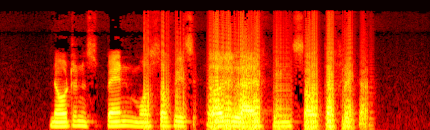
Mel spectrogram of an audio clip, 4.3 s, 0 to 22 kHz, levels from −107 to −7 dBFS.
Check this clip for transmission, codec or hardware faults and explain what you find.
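One fault is present: buffer tearing, from 1.44 s to the end. The ring buffer's writer and the hardware reader have slipped into each other, so roughly a third of each 5 ms period replays speech from around 15 ms earlier. The hard joins give a robotic 200 Hz buzz wherever speech is present.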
